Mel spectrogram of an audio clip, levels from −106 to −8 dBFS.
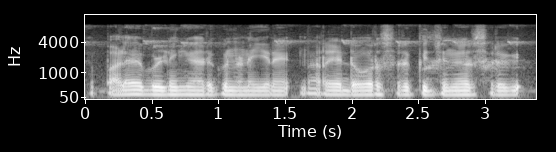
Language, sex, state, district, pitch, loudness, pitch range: Tamil, male, Tamil Nadu, Kanyakumari, 115 Hz, -16 LUFS, 115-120 Hz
